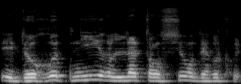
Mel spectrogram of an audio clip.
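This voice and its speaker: Very slowly, a man speaks in a high pitch with a dark, mellow tone and fairly even intonation. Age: 60s. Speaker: retired business owner, work-study recruitment advisor. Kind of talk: informational video address. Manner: halting, with hesitations.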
